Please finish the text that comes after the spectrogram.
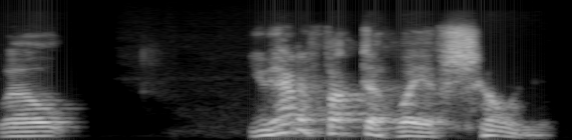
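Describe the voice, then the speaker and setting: Man playing a bitter, sarcastic young man, animated pitch. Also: moderate pace, dull audio. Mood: scornful. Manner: sarcastic, confrontational. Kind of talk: dramatic dialogue acting.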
